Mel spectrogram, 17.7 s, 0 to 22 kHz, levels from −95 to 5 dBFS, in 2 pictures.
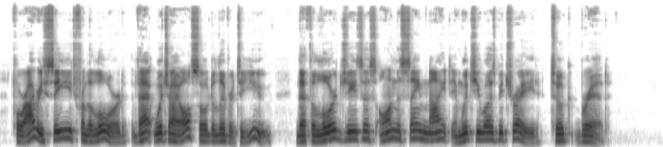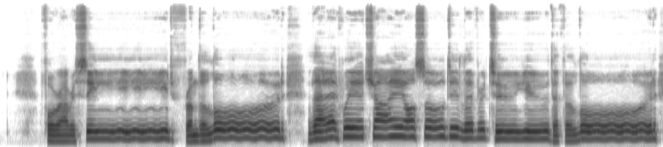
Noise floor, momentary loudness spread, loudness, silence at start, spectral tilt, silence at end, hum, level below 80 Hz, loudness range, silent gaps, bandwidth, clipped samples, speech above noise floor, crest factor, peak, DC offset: -81 dBFS; 6 LU; -22 LUFS; 0.15 s; -5.5 dB/octave; 0 s; none; -76 dBFS; 4 LU; none; 19.5 kHz; under 0.1%; 59 dB; 18 dB; -4 dBFS; under 0.1%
